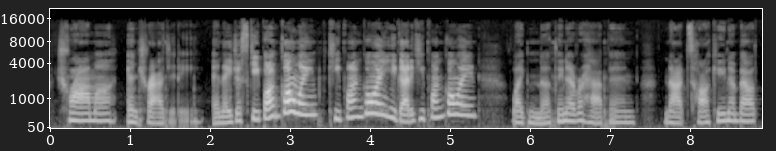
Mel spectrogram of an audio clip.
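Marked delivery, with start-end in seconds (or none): 2.0-5.3 high, loud robot-style chant. Pretend. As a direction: raise it into a loud, relentless programmed chant. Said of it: "that was my robot voice".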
